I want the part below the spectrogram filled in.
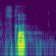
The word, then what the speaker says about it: Grüß Gott: Nee, die sagen, grüß Gott. – Grüß Gott. – Übrigens, wird nie ganz ausgesprochen, ist immer nur, Scott.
